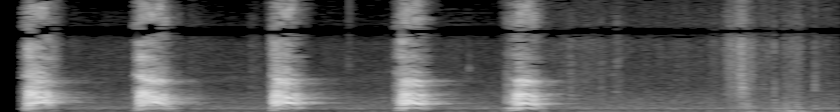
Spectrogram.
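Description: A Lhasa Apso gives five sharp, high barks in quick succession, about every half second.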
